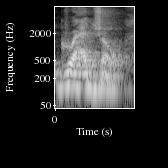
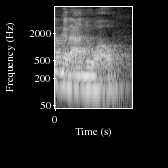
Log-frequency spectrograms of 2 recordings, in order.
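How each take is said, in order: First: "gradual" with the "du" turned into J; correct "gradual" with J. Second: "gradual" with a plain D, no J; wrong "gradual" with D. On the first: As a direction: say "gradual" as "gra-joo-al". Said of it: "Aqui tem que ser mesmo gradual". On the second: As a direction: say "gradual" as "gra-doo-al". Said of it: "não dá pra falar gradual". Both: Shown as a demonstration.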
